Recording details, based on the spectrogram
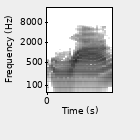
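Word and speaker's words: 王: at besides you have a character that is pronounced Wang in Chinese and its meaning mean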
